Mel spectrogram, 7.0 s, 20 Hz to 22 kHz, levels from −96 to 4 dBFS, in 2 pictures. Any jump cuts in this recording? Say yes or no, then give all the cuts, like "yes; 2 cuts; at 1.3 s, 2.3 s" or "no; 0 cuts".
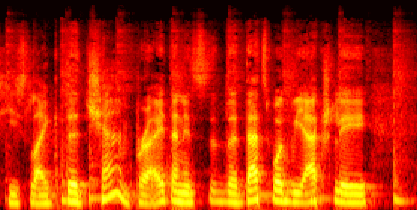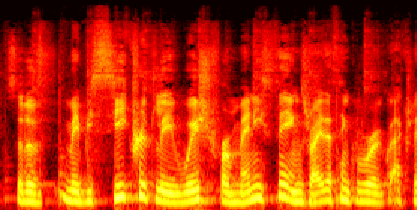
no; 0 cuts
